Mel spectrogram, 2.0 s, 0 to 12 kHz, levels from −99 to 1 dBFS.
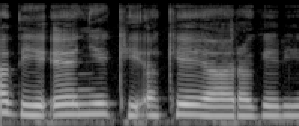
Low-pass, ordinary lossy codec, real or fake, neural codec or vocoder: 10.8 kHz; none; real; none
